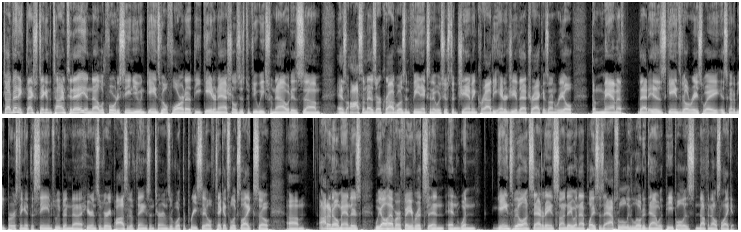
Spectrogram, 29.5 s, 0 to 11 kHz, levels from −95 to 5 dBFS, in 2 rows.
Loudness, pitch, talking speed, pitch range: -14 LUFS, 110 Hz, 245 wpm, 100-120 Hz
